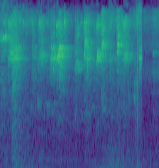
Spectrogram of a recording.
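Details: In a breeding aviary in Peshawar, Gouldian finches give quick, high, squeaky chirps about once a second, some with a thin whistled edge, over soft background rumble.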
